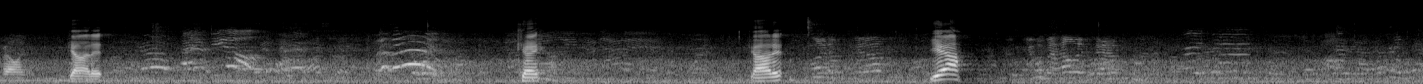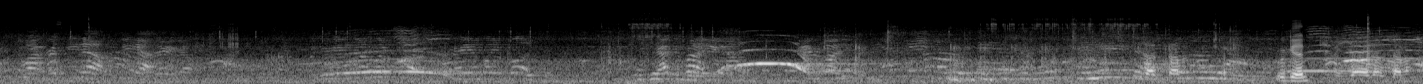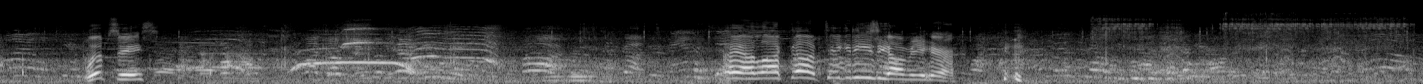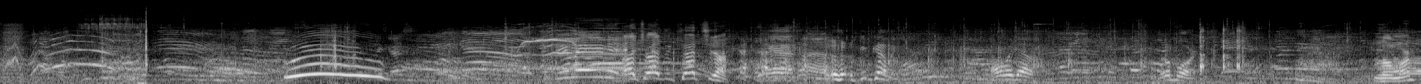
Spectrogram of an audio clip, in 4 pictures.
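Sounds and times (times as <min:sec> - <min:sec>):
steady background noise: 0:00.0 - 0:56.9
faint voices: 0:09.8 - 0:56.9.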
